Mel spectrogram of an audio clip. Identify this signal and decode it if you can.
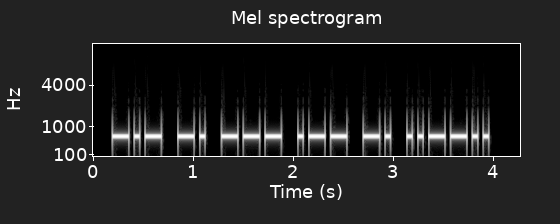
Morse code, heard as a keyed tone, about 22 wpm, 700 Hz. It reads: KNOWN?
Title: Sentences from Top 1300 Words 22wpm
